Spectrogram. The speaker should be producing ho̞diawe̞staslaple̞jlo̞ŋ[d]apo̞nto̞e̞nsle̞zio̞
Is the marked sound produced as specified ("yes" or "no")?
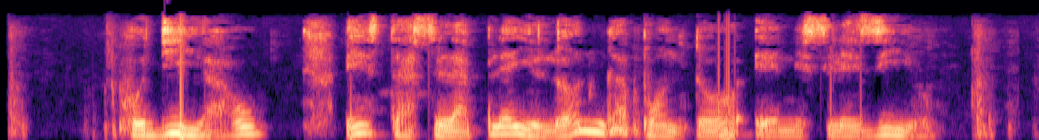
no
